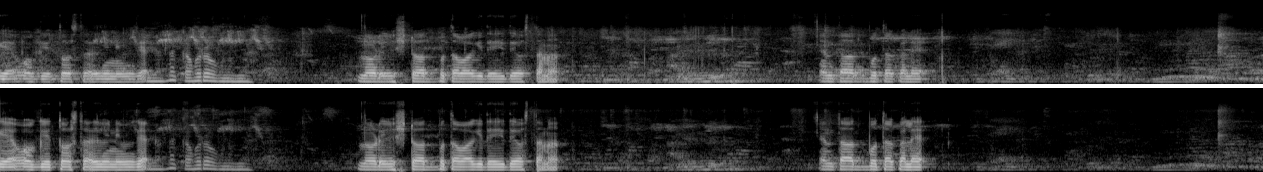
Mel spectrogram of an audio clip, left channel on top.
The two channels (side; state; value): both; normal; correlation 0.65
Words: ಹೋಗಿ ತೋರಿಸ್ತಾ ಇದ್ದೀವಿ ನಿಮಗೆ. ನೋಡಿ ಎಷ್ಟು ಅದ್ಭುತವಾಗಿದೆ ಈ ದೇವಸ್ಥಾನ, ಎಂಥ ಅದ್ಭುತ ಕಲೆ,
